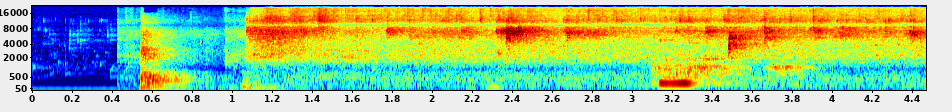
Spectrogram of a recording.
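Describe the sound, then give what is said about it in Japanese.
Hot water is poured to rinse someone's back while they bathe: a short splash, then a steady running flow with a few brief swells, fairly faint throughout. “では一度お湯で流しましょうか。”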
